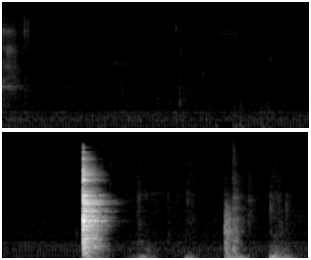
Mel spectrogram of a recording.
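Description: A metal spoon dropped into a stainless steel mixing bowl: one loud, sharp clank with a brief ring about five seconds in, followed by a few faint knocks.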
